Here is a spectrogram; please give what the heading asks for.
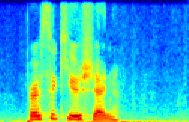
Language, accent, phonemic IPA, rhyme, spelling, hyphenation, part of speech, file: English, US, /ˌpɝsəˈkjuʃən/, -uːʃən, persecution, per‧se‧cu‧tion, noun, En-us-persecution.ogg
- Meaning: The act of persecuting, especially a specific group of people; an instance of persecution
